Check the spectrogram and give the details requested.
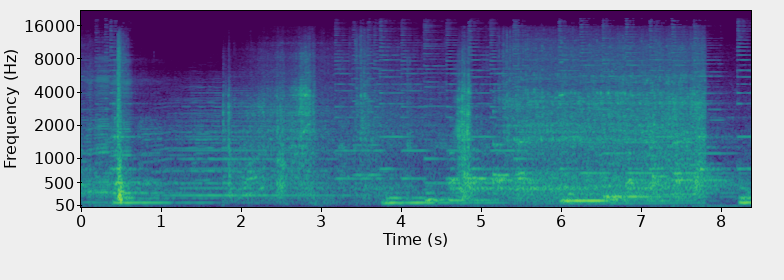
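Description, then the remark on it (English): A limousine's engine hums steadily while an electric power window whirs up or down, with a sharp click near the start and brief mechanical shifts throughout. “CJ, it's a limousine. It's a limousine with Tiffany.”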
